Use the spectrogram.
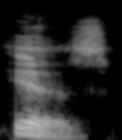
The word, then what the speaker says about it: his: looks like this however in reduced form we don't pronounce the h we just say is when that's combined with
